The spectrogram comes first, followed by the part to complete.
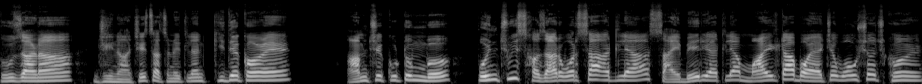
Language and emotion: Goan Konkani, surprised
